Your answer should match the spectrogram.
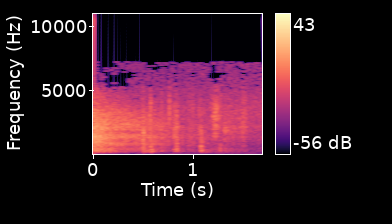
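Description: A gunshot in a radio drama: one sharp, loud crack at the very start that decays into a few softer, scattered clicks and rattles.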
